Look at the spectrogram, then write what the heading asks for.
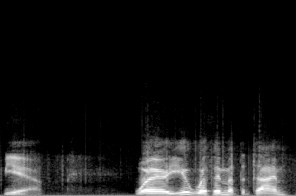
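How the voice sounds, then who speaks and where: An actor playing a tough, wisecracking private detective, sardonic and hard-boiled, in an old radio drama. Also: male voice, medium pitch, expressive, slow. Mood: dry, businesslike. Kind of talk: mid-century radio drama acting with noir narration. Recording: muffled vintage radio drama recording.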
